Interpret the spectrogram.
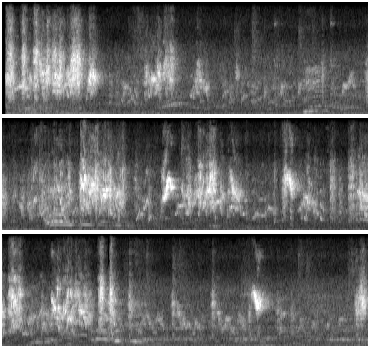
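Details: Budgerigars in an aviary colony: dense, continuous high chirping and chattering from many birds, with quick warbled notes and short squawks overlapping throughout.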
